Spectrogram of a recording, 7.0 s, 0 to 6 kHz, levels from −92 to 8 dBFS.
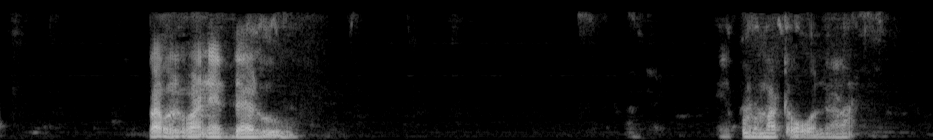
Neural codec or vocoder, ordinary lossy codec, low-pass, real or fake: vocoder, 22.05 kHz, 80 mel bands, HiFi-GAN; MP3, 48 kbps; 5.4 kHz; fake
